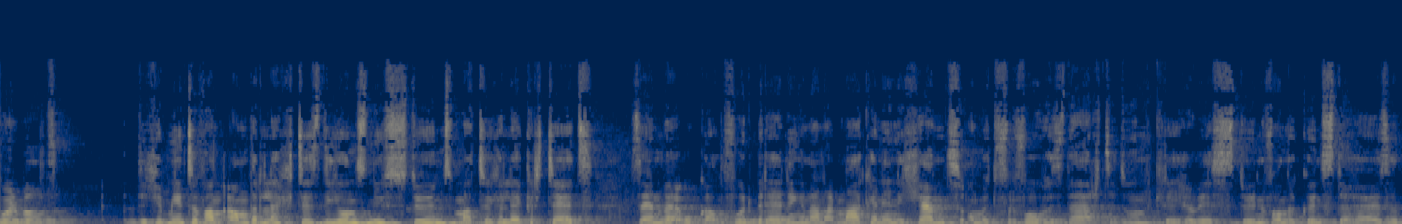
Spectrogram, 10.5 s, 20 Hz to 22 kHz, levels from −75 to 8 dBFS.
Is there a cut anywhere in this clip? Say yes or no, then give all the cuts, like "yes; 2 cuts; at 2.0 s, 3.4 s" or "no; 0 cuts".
no; 0 cuts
